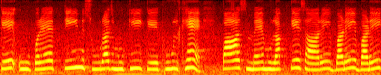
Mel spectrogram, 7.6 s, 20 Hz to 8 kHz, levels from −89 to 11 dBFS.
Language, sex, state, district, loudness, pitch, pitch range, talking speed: Hindi, female, Bihar, East Champaran, -13 LUFS, 280 Hz, 265-300 Hz, 110 wpm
